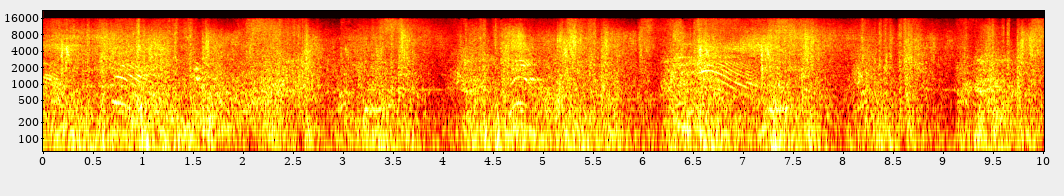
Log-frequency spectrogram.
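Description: A game dragon roars and growls.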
